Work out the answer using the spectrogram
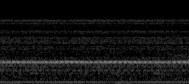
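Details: Single-phase 0.5 HP water pump motor after repair of a jammed shaft that had blocked the rotor, bearings changed: smooth steady hum with a constant high tone, no grinding or rattle; motor spins freely and runs normally.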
